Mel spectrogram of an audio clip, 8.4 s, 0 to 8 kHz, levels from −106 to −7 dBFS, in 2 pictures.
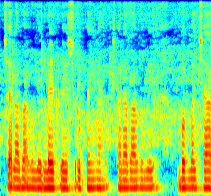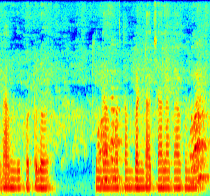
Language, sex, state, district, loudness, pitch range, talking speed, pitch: Telugu, male, Telangana, Nalgonda, -19 LUFS, 130-135 Hz, 100 wpm, 130 Hz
